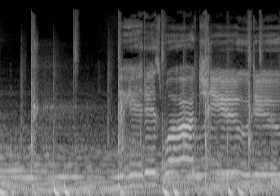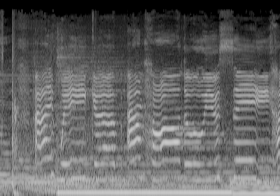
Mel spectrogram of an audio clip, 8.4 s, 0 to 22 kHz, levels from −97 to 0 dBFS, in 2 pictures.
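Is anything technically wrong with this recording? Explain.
Yes. Two bit error spikes occur, at 1.10 s and 5.64 s. A flipped bit in memory or on a digital link knocked one or two sample values away by a power of two before they snapped back. Each is a sharp broadband tick unrelated to the surrounding sound, peaking at about -23 dBFS and about -29 dBFS.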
